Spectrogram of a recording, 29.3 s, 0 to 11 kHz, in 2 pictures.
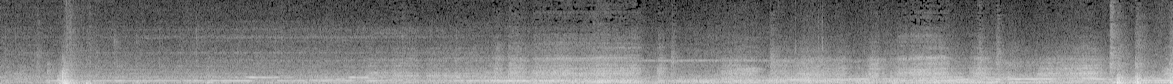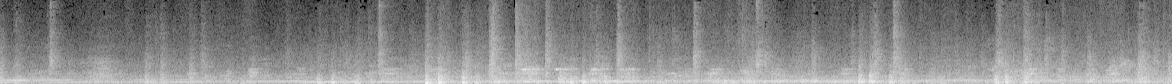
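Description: Fukuoka City Subway 1000N series electric train heard from inside the car, pulling away from a stop. A thump comes about a second in; the traction motors' whine then climbs in pitch in several overlapping steps as the train gathers speed, and wheel clatter over rail joints comes faster and louder from about halfway.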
